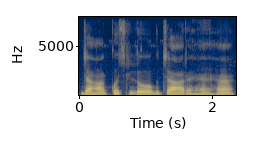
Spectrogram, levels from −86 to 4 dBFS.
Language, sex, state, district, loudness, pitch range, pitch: Hindi, male, Jharkhand, Garhwa, -18 LUFS, 130-140 Hz, 135 Hz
